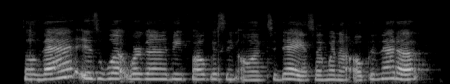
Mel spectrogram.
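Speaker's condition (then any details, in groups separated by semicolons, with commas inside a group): No condition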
